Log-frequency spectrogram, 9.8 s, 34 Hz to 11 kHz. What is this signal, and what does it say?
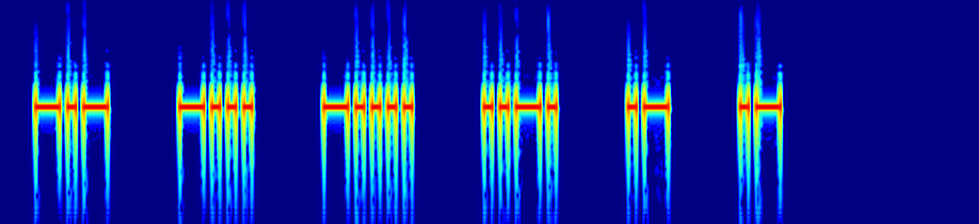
Morse code, heard as a keyed tone, about 15 wpm, spaced as for 9 wpm, 700 Hz. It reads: KB6FAA
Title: USA Call Signs - 6 Characters - 3x Character Spacing - 15wpm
